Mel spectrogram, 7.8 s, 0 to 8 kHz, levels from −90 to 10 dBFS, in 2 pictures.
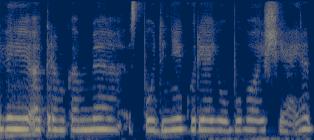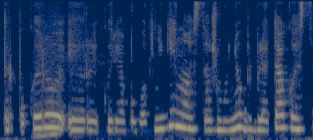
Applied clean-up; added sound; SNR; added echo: classical method spectral subtraction.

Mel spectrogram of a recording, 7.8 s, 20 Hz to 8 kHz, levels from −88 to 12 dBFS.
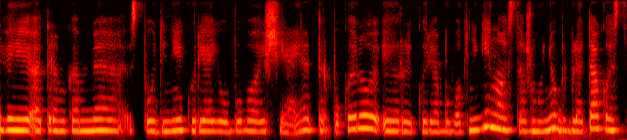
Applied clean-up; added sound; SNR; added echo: neural mask model Resemble Enhance denoiser.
